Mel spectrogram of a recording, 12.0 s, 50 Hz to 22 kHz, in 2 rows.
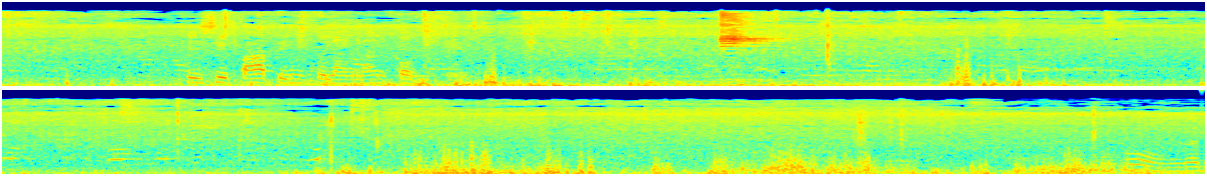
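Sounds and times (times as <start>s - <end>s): background voices: 0.0s - 12.0s.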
